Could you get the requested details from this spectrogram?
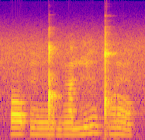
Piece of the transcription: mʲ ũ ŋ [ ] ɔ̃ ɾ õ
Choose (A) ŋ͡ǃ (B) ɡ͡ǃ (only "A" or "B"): B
